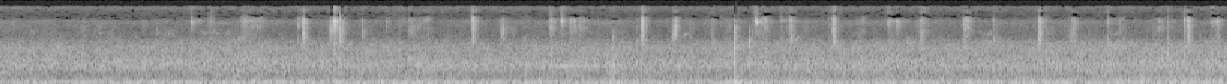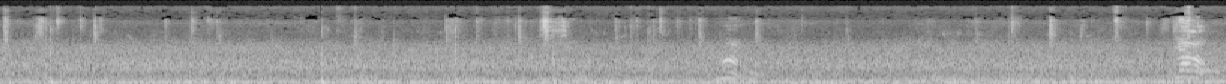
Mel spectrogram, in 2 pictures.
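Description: Irregular light taps of a soccer ball being dribbled and touched on a hard court surface, mixed with shoe footsteps, over a steady low background rumble.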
